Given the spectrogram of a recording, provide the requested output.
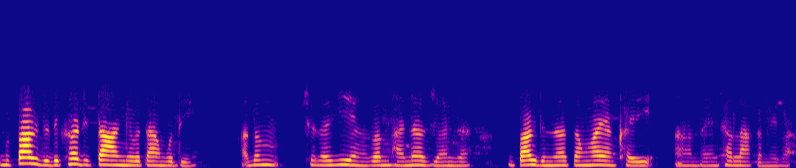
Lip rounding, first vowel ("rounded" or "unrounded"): rounded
